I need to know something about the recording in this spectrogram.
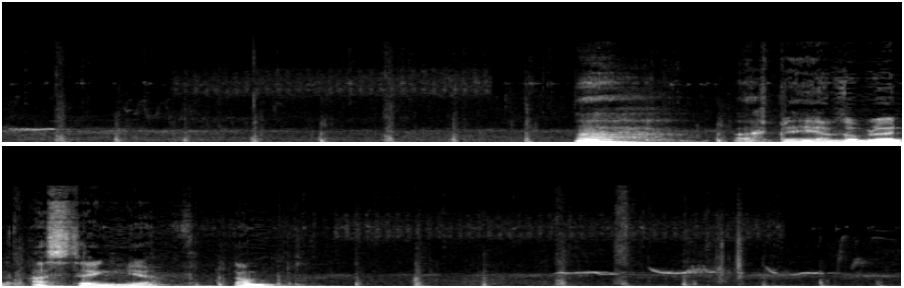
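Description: Footsteps swish quickly through dry grass.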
